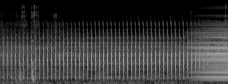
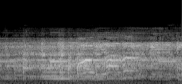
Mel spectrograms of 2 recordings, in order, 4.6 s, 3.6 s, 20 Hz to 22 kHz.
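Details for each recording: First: Mid-60s Panasonic R1326 AM 8-transistor 9-volt radio: steady high buzzy squeal after brief rapid ticking, an oscillation traced with a signal generator to an open volume control. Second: Mid-60s Panasonic R1326 AM 8-transistor 9-volt radio after repairing the open volume control: clear, loud music with no crackle, hiss or distortion; audio now normal.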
